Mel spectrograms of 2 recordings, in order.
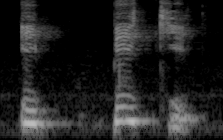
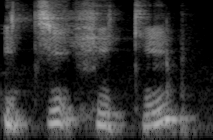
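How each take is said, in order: First: It is contracted with a doubled p sound. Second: It is said in full as two words. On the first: The speaker calls it right. "la prononciation change un peu. Donc, ça fait ippiki" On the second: The speaker calls it wrong. "ce n'est pas ichi hiki"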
